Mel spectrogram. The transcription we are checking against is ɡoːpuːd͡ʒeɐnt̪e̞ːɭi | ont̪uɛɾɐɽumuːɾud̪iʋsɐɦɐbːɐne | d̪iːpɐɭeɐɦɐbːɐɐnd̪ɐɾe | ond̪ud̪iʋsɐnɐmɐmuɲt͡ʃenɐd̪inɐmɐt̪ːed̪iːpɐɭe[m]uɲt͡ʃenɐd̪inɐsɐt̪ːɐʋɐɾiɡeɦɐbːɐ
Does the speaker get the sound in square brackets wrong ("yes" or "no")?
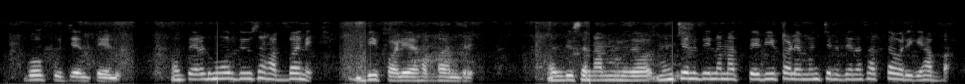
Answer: no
